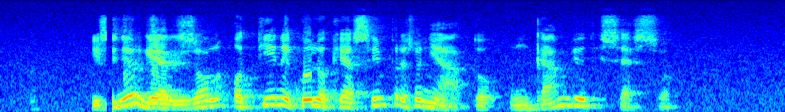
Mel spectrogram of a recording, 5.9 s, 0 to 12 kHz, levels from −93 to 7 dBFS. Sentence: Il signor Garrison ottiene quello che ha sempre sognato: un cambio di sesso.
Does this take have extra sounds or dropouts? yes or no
yes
